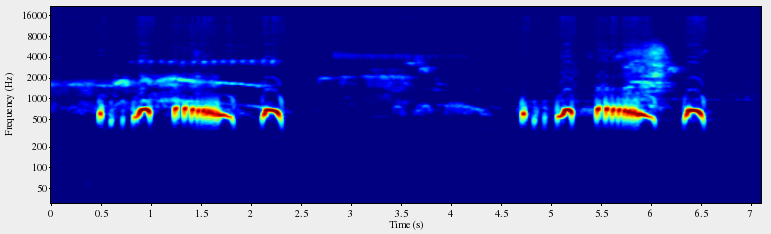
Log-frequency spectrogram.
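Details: Morning 'gáy gọi bổi' calling of a spotted dove in the 'giọng thổ' style. Two complete low coo phrases, each of stuttering notes, a vibrating purr and an end coo, a few seconds apart, with faint background birds.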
